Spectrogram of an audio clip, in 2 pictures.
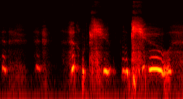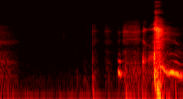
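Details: Sneezing fit during a cold that woke the person up, barely breathing between sneezes: explosive sneezes with sharp in-breaths and short voiced bursts, ending in one loud sneeze.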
